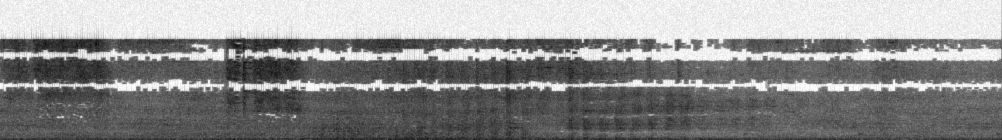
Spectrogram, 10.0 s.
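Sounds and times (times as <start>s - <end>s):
freight train wheels rumbling: 0.0s - 10.0s.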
